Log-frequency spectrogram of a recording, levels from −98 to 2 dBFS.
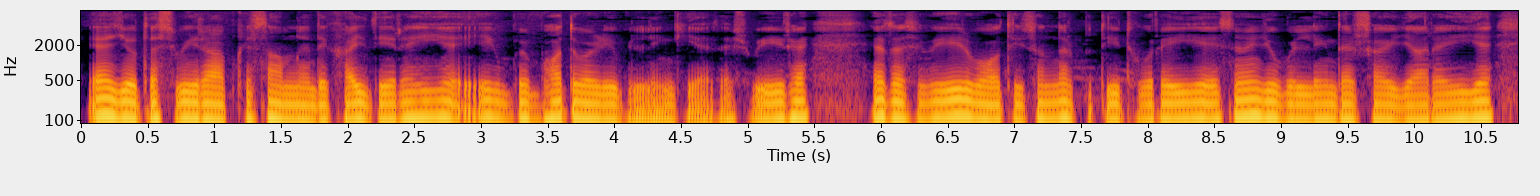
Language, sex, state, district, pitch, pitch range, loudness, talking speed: Hindi, male, Uttarakhand, Uttarkashi, 100 Hz, 95-105 Hz, -17 LUFS, 190 wpm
